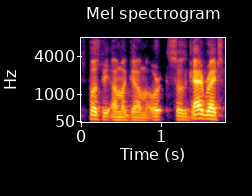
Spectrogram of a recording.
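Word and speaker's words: Ummagumma: I used to always my historic uh pronunciation is Umaguma. That album apparently it's Umagama. Okay, give me a break. Call it Uma. I did too. But anyways, it's supposed to be Umagama.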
